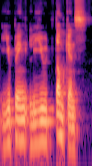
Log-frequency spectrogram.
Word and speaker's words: Yuping Liu-Thompkins: docs today I have the pleasure of interviewing yuping Liu Tompkins um welcome you ping I hope I pronounced your name correct yes definitely you got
